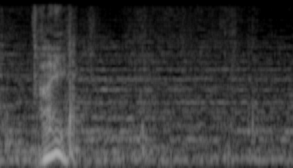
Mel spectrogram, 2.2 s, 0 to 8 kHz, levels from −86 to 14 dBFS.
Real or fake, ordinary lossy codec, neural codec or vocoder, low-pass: fake; none; vocoder, 22.05 kHz, 80 mel bands, Vocos; 7.2 kHz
